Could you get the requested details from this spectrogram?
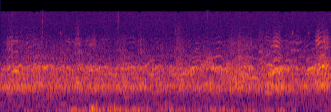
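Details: Massed snow geese, mixed with blue geese, Ross's geese and other waterfowl, feeding on Dakota prairie during their spring migration; a steady wall of countless overlapping high honks and barks with no pauses.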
